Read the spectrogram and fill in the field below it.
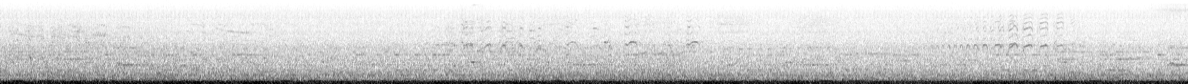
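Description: A sports car engine idles with a steady low rumble.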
